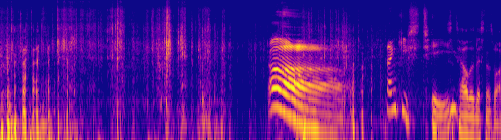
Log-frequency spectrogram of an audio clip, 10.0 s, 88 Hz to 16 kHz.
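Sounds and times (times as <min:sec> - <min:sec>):
wrapping paper crinkling and tearing as a gift book is unwrapped: 0:00.2 - 0:07.7
speech: 0:00.4 - 0:01.4, 0:05.4 - 0:06.4, 0:07.8 - 0:10.0.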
